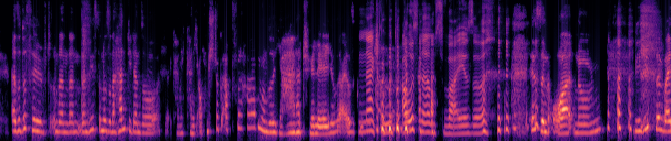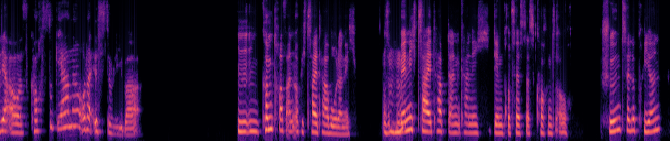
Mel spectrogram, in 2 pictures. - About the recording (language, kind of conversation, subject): German, unstructured, Welche Speisen lösen bei dir Glücksgefühle aus?
- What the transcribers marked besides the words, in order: chuckle; unintelligible speech; other background noise; laugh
